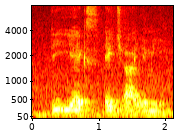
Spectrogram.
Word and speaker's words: Dexheim: Dexheim, did you pronounce? Dexheim, Dexhime, Germany, which was very close to the Rhine River.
